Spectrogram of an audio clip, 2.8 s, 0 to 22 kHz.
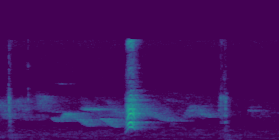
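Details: A female chestnut-bellied seed finch calls for a male. A sliding, whistled phrase wavers across the first second, then one loud, abrupt harmonic call note sounds at 1.3 seconds, followed by a softer note.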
